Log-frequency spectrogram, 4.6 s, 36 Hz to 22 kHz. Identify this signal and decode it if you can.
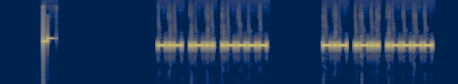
Morse code, heard as a keyed tone, about 42 wpm, 700 Hz. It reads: KL1 KL1
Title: USA Call Sign Prefixes - Repeated 2x - 45wpm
